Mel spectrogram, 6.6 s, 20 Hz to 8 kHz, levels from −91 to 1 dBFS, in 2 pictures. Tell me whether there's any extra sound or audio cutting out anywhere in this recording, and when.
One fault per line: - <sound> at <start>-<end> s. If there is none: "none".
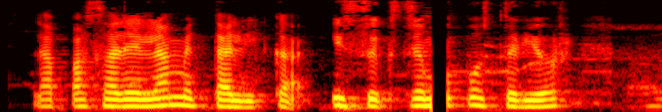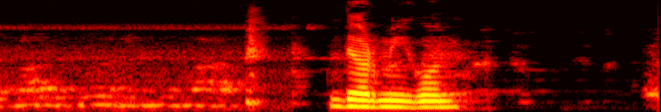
- dropout at 2.2-2.2 s
- cough at 3.1-4.7 s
